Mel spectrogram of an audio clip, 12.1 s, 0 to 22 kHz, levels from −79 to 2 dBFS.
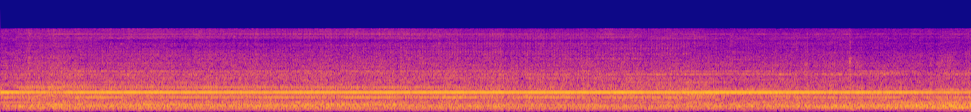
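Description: Throughout the clip, the level rises and falls in a gain pumping with a swing of roughly 5 dB. Loud and quiet passages sit unnaturally close in level, leaving the sound flattened and squashed, with the call path's top end stopping at about 8 kHz. The likely cause is input gain set far too high for the microphone, with a fast limiter or compressor clamping down on each peak and releasing in the pauses.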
